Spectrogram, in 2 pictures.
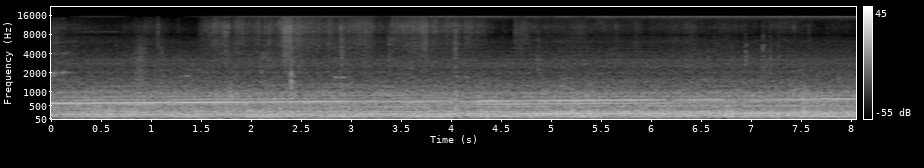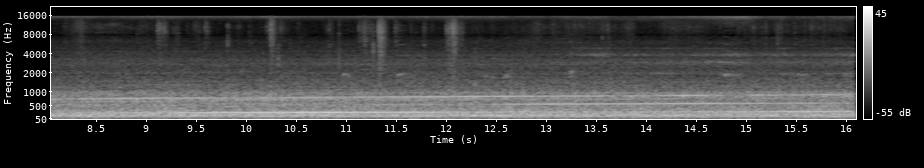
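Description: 500 series Shinkansen accelerating, heard inside the passenger car: the electric traction drive's whine rises steadily in pitch over the wheel and running noise. The whine drops back and climbs again a couple of times as the train picks up speed in a tunnel.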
